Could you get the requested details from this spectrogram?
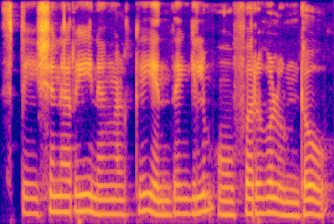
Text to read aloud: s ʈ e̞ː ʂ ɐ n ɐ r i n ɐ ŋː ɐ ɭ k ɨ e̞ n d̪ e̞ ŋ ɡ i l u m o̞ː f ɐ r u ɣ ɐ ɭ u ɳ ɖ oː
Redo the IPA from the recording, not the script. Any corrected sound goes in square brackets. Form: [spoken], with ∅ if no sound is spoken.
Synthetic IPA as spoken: s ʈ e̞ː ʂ ɐ n ɐ r i n ɐ ŋː ɐ ɭ k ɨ e̞ n d̪ e̞ ŋ ɡ i l u m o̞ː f ɐ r u ɣ ɐ ɭ u ɳ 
